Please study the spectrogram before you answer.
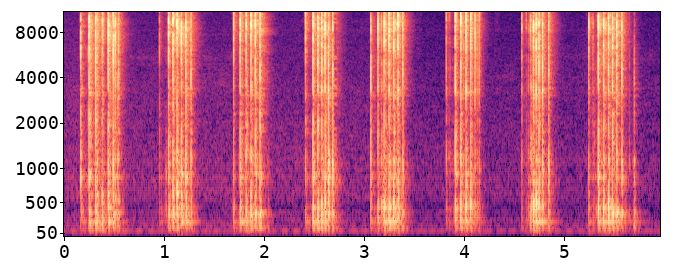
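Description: Fingertips and nails tap and scratch across a flat grey plastic sheet covered in rows of small raised square pyramid studs. Eight short, evenly spaced bursts of dense, bright rattling clicks come with quiet pauses between them, and each burst stops almost at once.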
